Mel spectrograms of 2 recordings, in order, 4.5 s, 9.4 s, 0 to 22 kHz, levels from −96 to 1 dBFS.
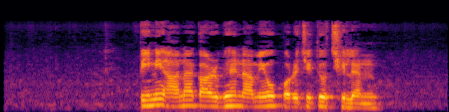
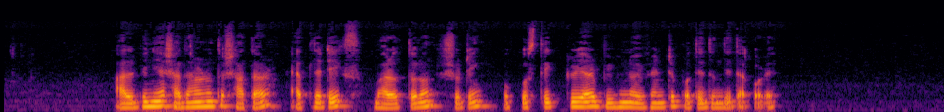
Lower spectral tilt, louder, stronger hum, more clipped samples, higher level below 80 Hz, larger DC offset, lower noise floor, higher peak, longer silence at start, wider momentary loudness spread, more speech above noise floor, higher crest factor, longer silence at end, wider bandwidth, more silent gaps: second, -4.5 dB/octave vs -8 dB/octave; first, -17 LUFS vs -25 LUFS; neither; neither; about the same, -58 dBFS vs -58 dBFS; neither; second, -54 dBFS vs -71 dBFS; first, -2 dBFS vs -8 dBFS; first, 1.4 s vs 1.15 s; second, 5 LU vs 10 LU; second, 37 dB vs 47 dB; about the same, 16 dB vs 18 dB; second, 0.7 s vs 1.7 s; first, 11.5 kHz vs 9.2 kHz; neither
